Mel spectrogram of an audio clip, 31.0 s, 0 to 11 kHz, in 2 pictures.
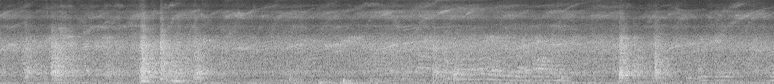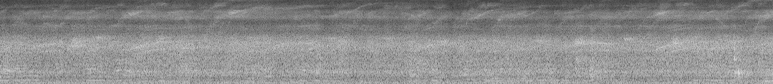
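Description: A pack of 1:10 electric RC GT cars with 17.5-turn brushless motors racing, their motors whining up and down in pitch over and over as they accelerate and brake through the corners. A few sharp knocks in the first seconds and again about twelve seconds in.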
